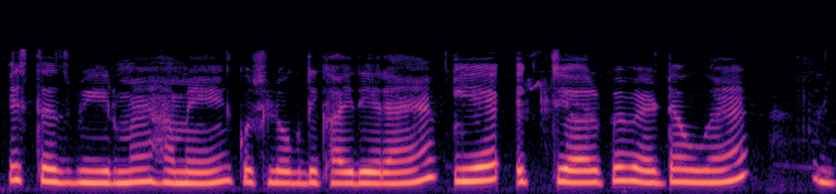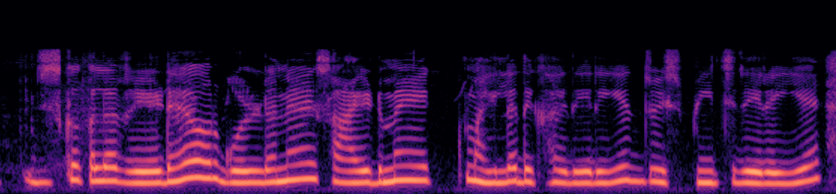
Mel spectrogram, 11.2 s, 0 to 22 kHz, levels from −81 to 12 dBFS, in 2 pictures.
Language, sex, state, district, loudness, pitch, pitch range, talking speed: Hindi, female, Uttarakhand, Tehri Garhwal, -14 LUFS, 250 Hz, 235-275 Hz, 205 wpm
